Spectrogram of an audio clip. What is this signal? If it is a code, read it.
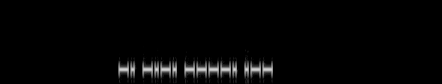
Morse code, heard as a keyed tone, about 40 wpm, 700 Hz. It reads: NC9W
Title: K1USN SST QSO Practice - 40wpm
